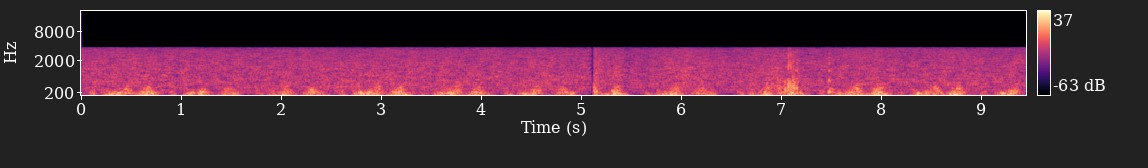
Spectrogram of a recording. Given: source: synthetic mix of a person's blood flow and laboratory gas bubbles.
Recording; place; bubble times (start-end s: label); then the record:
Doppler ultrasound of blood flow; precordium
6.93-7.28 s: bubbles
7.45-7.57 s: bubbles
From the record:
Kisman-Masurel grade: 213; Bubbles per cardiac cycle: several, 3 to 8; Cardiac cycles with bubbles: 1 to 10%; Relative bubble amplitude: loud (0.450 to 0.775); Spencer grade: 1 (occasional bubble signal discernible with the cardiac motion signal, with majority of cardiac periods free of bubbles); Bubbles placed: anywhere in the cardiac cycle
